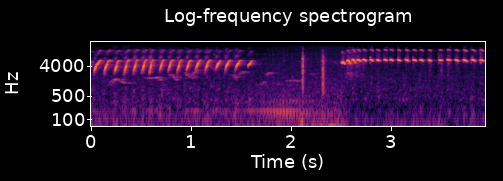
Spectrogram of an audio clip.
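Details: Singing White-rumped shama, a lure recording for captive birds: a fast rattling series of high clipped notes, a short pause with clicks, then a sustained very high rapid trill.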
